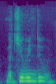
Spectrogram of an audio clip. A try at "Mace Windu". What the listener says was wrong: Mathieu, tu dis Mathieu, toi ?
